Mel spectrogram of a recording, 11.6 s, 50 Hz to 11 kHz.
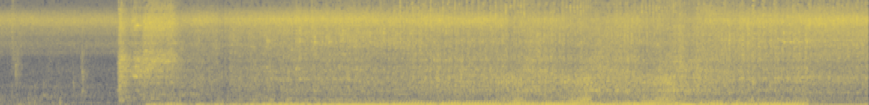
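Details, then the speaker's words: Porsche 912, Dellorto DRLA carburettors with update kit, idle jet cleaned, cold start after sitting a day, using the accelerator pump from outside the car: brief crank, then steady even idle with no misses; sounds much better than before. "it sounds a lot of different they did before I'm pretty happy with it"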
